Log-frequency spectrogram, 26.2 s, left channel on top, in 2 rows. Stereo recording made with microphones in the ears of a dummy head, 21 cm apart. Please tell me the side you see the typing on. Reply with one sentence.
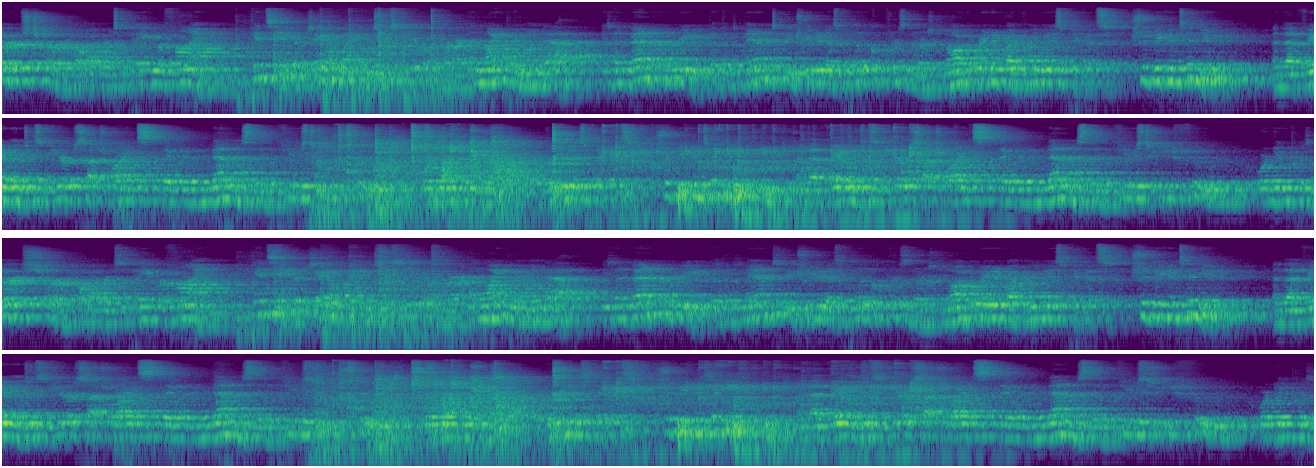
You can hear the typing on the left.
